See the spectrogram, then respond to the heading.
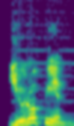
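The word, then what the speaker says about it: European: यूरोपियन। यहां भी देखिए इ क्या है? वोवेल है। लेकिन साउंड किसकी है? कंसोनेंट की है।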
